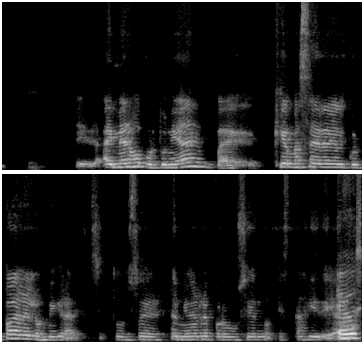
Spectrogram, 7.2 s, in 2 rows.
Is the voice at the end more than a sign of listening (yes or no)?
yes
